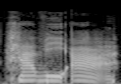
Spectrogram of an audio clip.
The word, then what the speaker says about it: Xavier: So regarding the pronunciation of the saint's name, X or Z, you know, Norberto from Indiana emailed, it is pronounced Javier. The X is an H sound.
